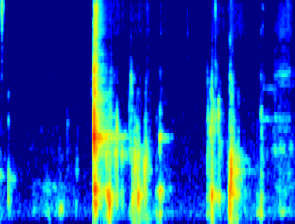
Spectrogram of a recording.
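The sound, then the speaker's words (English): Someone takes a sip of water: a sharp wet click, then a few soft gulping and swallowing sounds spaced out over a few seconds, with nothing else going on. “I'm going to get a sip of water.”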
